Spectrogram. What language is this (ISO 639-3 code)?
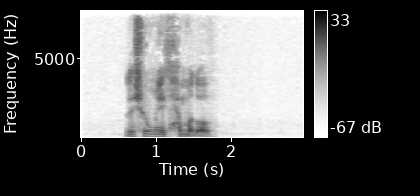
kab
